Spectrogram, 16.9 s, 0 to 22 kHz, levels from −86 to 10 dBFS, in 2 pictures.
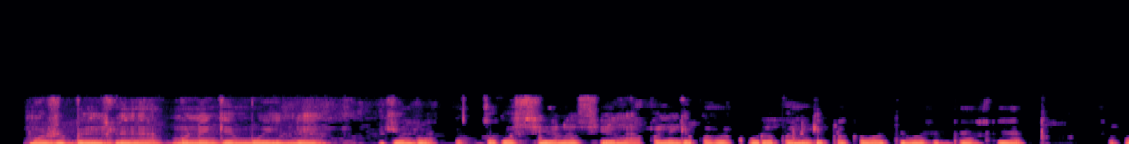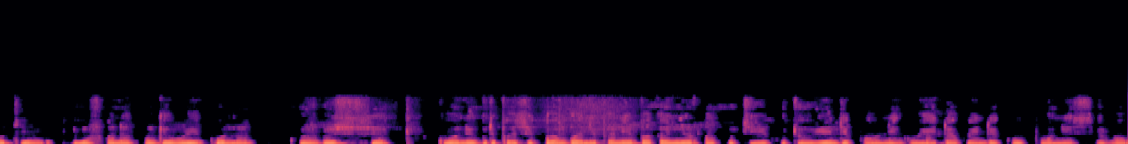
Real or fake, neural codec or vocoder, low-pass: real; none; 7.2 kHz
